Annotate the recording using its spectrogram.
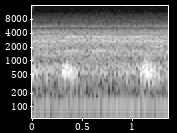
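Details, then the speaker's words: Two rhythmic whooshing pulses over steady machine hum from a handheld Doppler on the dorsalis pedis artery of the foot, in a wound consultation; normal, well-functioning arterial flow. "On peut rapidement, avec un Doppler portatif, enregistrer, voir si les artères fonctionnent. Donc on va se mettre sur l'artère pédieuse"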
